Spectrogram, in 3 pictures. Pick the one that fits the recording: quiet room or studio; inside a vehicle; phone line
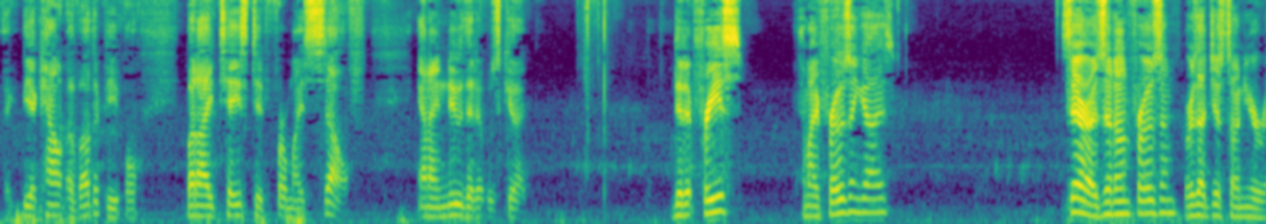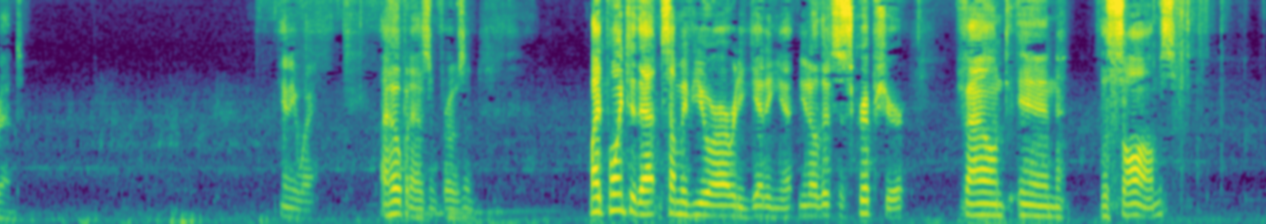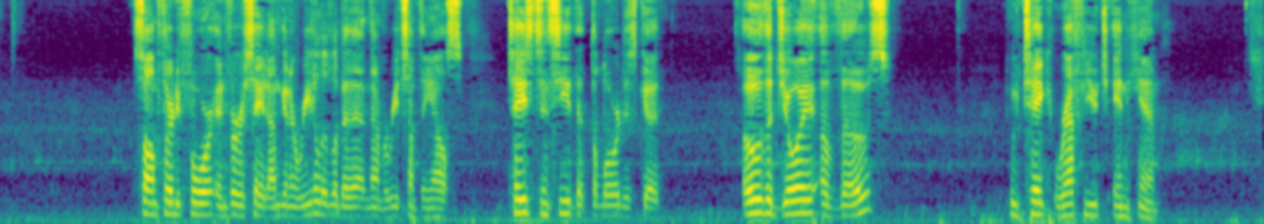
inside a vehicle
